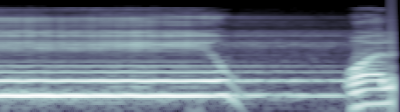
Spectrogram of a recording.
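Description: A man reciting the Quran in a melodic chant. He holds one long, steady note, which falls away just after a second in. After a brief breath pause, his voice comes back in near the end.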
